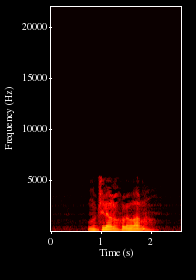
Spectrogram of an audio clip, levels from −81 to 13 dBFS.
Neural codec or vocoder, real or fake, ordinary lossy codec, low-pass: autoencoder, 44.1 kHz, a latent of 192 numbers a frame, MeloTTS; fake; MP3, 24 kbps; 5.4 kHz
